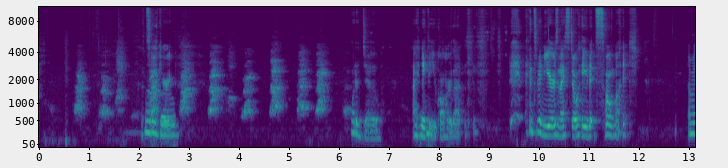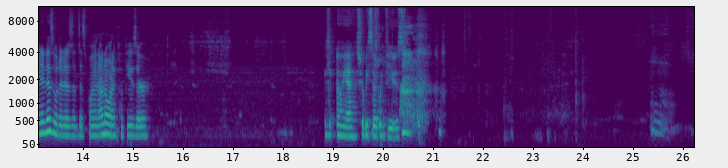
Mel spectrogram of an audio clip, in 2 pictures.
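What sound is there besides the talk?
dogs barking loudly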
